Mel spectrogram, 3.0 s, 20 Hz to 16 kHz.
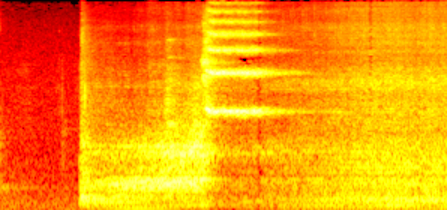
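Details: New 3HP Laguna 18bx bandsaw, just set up: right after power-on a sharp high squeal rises over the motor hum for about half a second, then settles. Source of the startup squeak unknown.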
